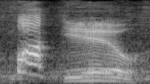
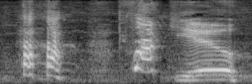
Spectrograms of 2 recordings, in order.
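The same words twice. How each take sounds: First: It is said with a somewhat aggressive edge. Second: It is said in a light, joking tone. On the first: The speaker is being confrontational. "Now you can tell I'm a little more a little more aggressive" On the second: The speaker is only joking. "Now you can tell I'm I'm messing around"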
